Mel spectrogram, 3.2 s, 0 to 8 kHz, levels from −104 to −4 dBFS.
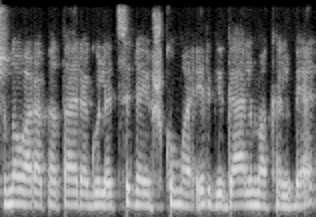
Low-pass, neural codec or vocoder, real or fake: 7.2 kHz; none; real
